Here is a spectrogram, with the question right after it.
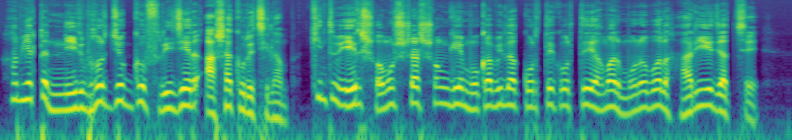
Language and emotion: Bengali, sad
